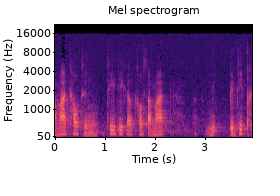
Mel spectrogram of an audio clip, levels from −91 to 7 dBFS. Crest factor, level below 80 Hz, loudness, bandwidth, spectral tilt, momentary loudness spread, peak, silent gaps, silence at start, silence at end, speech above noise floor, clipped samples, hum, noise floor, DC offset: 22 dB; -54 dBFS; -26 LUFS; 16 kHz; -6.5 dB/octave; 21 LU; -4 dBFS; none; 0 s; 0 s; 21 dB; under 0.1%; none; -46 dBFS; under 0.1%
